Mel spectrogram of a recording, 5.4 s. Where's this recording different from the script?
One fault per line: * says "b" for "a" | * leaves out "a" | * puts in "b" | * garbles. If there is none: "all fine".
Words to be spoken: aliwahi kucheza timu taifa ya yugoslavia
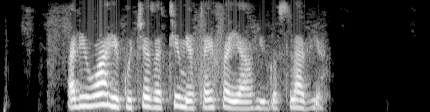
* puts in "ya"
